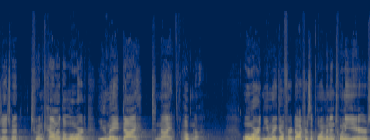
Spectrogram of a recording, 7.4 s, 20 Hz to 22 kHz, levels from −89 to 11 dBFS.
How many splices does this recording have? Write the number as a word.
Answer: two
